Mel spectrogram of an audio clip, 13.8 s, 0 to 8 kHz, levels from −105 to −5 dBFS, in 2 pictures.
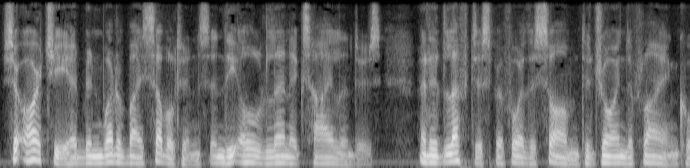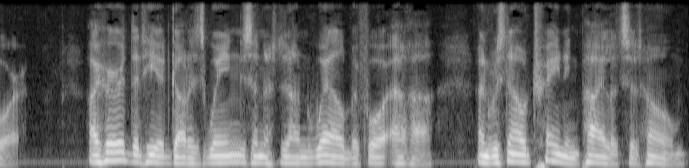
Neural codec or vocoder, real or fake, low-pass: none; real; 7.2 kHz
